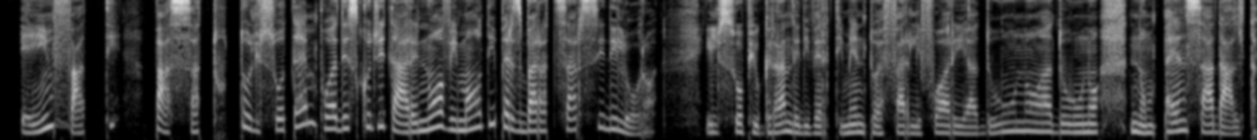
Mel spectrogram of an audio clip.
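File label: Narration, Italian; Attenti Alle Streghe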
